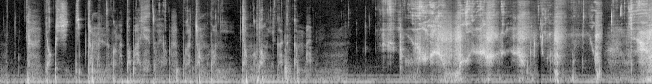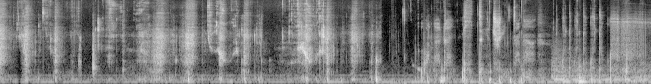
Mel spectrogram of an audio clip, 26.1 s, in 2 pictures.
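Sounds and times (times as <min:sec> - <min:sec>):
crunching and chewing sweets: 0:07.0 - 0:22.6.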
